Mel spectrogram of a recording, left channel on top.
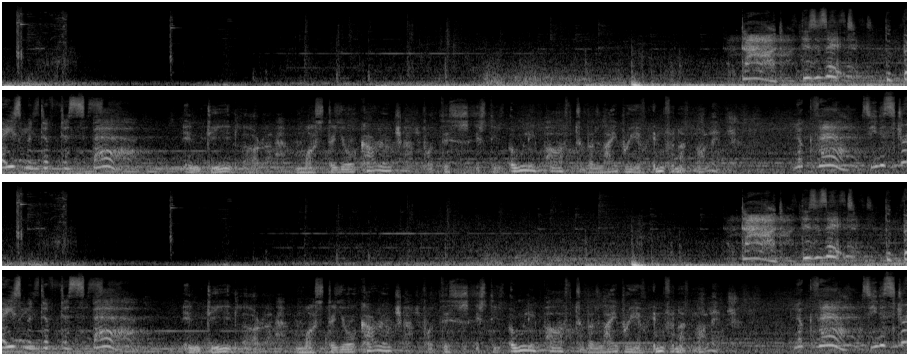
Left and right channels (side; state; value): both; normal; correlation 0.11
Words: Dad, this is it! The basement of despair. Indeed, Lara. Muster your courage, for this is the only path to the Library of Infinite Knowledge. Look there! See the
